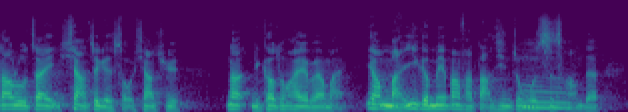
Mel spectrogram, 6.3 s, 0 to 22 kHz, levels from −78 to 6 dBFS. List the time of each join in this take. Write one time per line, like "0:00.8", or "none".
none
